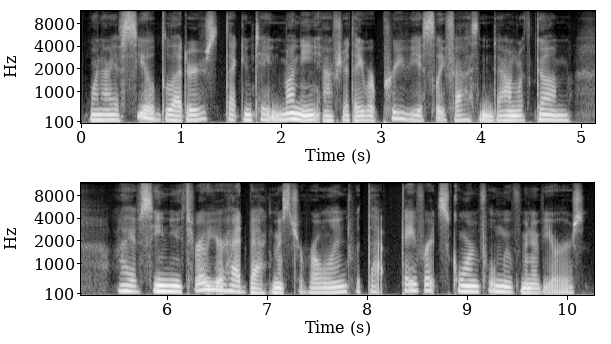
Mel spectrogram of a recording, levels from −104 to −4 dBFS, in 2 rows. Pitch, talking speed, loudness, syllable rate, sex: 160 Hz, 195 wpm, -18 LUFS, 5.5 syllables/s, female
